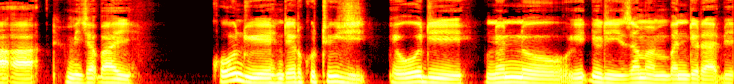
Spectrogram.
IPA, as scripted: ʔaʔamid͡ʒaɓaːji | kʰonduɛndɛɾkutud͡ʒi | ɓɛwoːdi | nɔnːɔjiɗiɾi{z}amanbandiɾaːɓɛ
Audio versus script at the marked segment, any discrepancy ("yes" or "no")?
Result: no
